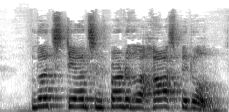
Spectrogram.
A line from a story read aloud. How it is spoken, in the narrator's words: Jen called out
